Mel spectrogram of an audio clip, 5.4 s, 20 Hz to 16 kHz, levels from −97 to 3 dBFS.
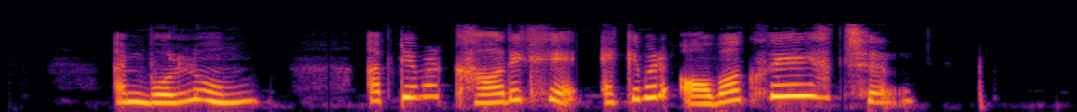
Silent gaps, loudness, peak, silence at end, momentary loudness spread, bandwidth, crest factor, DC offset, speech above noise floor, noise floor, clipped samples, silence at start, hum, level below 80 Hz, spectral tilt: none; -16 LUFS; -2 dBFS; 0.85 s; 12 LU; 7.4 kHz; 16 dB; under 0.1%; 57 dB; -72 dBFS; under 0.1%; 0.55 s; none; -62 dBFS; -5.5 dB/octave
